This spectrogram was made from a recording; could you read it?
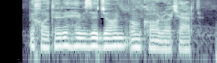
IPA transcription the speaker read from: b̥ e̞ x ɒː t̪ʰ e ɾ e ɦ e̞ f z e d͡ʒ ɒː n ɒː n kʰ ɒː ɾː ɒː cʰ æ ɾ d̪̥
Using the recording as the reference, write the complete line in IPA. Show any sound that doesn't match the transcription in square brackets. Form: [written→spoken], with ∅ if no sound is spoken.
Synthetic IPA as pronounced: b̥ e̞ x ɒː t̪ʰ e ɾ e ɦ e̞ f z e d͡ʒ ɒː n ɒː n kʰ ɒː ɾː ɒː cʰ æ ɾ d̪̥

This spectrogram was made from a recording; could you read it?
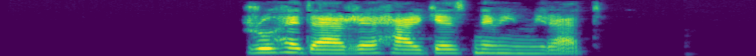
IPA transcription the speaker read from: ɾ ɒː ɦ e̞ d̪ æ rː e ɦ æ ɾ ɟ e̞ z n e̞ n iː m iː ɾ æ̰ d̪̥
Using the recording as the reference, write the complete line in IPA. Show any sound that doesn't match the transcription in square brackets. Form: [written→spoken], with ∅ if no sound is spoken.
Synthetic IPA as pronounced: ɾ [ɒː→uː] ɦ e̞ d̪ æ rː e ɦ æ ɾ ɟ e̞ z n e̞ [n→m] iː m iː ɾ æ̰ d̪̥

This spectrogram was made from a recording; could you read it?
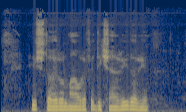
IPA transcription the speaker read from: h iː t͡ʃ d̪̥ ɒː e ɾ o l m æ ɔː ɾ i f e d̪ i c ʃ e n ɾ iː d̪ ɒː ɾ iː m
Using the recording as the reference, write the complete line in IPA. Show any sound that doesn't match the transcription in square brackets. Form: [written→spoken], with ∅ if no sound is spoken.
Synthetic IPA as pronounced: h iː t͡ʃ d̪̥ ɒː e ɾ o l m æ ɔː ɾ [i→e] f e d̪ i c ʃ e n ɾ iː d̪ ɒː ɾ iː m

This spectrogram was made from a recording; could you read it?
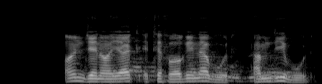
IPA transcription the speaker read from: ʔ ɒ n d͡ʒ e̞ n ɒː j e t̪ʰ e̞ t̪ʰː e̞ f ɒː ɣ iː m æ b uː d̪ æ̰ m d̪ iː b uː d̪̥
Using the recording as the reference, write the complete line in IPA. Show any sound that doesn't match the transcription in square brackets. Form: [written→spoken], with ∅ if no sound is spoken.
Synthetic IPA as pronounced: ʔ ɒ n d͡ʒ e̞ n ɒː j [e→æ] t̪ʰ e̞ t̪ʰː e̞ f ɒː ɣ iː [m→n] æ b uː d̪ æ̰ m d̪ iː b uː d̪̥

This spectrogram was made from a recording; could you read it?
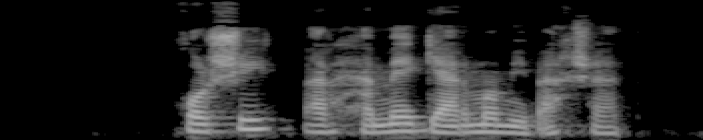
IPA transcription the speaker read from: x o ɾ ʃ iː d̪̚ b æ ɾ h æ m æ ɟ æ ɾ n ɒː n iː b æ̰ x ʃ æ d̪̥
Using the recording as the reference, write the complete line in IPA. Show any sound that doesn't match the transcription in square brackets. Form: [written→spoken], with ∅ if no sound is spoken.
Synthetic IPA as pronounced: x o ɾ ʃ iː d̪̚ b æ ɾ h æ m [æ→e] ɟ æ ɾ [n→m] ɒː [n→m] iː b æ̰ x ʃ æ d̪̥

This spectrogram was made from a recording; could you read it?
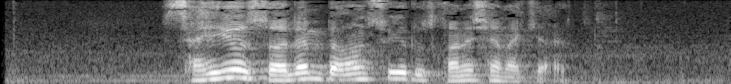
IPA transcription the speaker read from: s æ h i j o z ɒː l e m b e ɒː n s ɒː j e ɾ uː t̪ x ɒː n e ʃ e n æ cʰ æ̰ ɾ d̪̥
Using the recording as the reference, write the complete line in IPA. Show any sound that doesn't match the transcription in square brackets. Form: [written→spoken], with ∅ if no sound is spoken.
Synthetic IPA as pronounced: s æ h i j o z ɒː l e m b e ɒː n s [ɒː→uː] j e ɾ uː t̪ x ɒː n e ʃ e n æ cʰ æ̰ ɾ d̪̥

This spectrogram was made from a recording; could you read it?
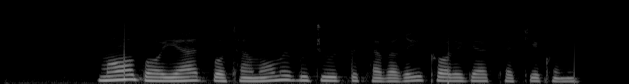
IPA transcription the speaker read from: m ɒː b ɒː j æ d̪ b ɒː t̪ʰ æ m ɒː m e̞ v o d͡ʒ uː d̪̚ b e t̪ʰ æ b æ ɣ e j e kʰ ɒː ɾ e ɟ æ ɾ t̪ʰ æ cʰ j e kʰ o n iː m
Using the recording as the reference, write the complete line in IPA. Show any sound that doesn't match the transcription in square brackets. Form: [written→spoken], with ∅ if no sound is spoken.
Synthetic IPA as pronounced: m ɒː b ɒː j æ d̪ b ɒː t̪ʰ æ m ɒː m e̞ v o d͡ʒ uː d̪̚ b e t̪ʰ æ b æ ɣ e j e kʰ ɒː ɾ e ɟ æ ɾ t̪ʰ æ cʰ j e kʰ o n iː m

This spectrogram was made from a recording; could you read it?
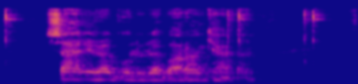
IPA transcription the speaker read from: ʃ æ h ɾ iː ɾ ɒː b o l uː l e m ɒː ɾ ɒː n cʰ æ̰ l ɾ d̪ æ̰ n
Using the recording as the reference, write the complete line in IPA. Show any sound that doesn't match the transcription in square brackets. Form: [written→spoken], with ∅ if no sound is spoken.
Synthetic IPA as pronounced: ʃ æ h ɾ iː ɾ ɒː [b→ɡ] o l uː [l→ɾ] e [m→b] ɒː ɾ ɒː n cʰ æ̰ [l→∅] ɾ d̪ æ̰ n

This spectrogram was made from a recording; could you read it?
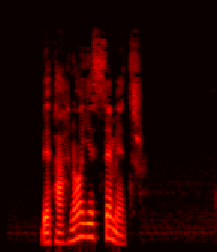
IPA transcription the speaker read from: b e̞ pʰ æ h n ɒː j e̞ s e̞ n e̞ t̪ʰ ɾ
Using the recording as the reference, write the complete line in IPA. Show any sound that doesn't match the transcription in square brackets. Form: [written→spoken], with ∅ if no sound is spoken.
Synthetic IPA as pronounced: b e̞ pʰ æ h n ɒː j e̞ s e̞ [n→m] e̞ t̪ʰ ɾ

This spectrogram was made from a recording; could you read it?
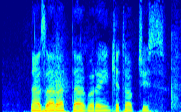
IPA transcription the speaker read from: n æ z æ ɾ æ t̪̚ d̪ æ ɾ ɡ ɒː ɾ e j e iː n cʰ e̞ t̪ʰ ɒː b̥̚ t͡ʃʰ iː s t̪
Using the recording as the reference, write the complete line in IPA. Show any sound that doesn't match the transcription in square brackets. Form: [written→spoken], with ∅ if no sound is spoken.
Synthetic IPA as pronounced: n æ z æ ɾ æ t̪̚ d̪ æ ɾ [ɡ→b] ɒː ɾ e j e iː n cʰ e̞ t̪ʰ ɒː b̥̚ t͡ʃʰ iː s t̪

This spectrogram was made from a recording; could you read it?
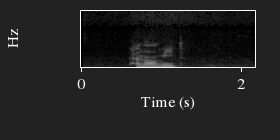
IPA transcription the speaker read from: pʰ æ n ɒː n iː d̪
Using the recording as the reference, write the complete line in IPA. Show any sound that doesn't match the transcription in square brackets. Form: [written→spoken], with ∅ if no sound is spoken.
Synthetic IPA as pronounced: pʰ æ n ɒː [n→m] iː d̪

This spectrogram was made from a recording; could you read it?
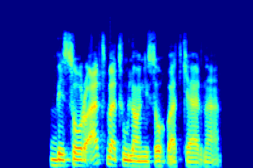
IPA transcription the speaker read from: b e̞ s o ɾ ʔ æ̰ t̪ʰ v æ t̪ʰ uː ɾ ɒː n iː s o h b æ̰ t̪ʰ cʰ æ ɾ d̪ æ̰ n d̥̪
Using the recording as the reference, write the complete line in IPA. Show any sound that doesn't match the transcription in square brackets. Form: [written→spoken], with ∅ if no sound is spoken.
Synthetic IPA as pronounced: b e̞ s o ɾ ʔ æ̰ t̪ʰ v æ t̪ʰ uː [ɾ→l] ɒː n iː s o h b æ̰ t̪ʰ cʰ æ ɾ d̪ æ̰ n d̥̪

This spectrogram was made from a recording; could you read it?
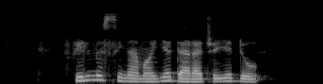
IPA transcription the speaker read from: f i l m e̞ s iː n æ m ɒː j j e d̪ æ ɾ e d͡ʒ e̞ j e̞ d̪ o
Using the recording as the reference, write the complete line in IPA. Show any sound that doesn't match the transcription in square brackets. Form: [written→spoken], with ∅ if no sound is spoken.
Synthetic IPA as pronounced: f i l m e̞ s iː n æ m ɒː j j e d̪ æ ɾ [e→æ] d͡ʒ e̞ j e̞ d̪ o

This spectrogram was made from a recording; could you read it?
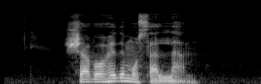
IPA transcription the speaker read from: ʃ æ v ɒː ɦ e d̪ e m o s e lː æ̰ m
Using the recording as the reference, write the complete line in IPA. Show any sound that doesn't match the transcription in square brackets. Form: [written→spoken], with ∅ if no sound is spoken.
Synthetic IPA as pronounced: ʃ æ v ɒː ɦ e d̪ e m o s [e→æ] lː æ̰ m

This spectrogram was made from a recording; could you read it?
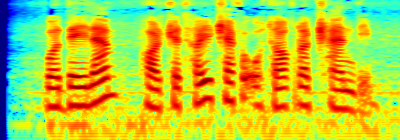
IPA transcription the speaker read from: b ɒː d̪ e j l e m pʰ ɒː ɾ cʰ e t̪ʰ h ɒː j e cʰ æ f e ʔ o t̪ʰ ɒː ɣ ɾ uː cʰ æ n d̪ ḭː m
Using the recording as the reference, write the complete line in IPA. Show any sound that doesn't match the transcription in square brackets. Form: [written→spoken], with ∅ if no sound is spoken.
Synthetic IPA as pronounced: b ɒː d̪ e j l [e→æ] m pʰ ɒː ɾ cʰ e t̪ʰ h ɒː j e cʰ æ f e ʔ o t̪ʰ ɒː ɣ ɾ [uː→ɒː] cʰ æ n d̪ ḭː m

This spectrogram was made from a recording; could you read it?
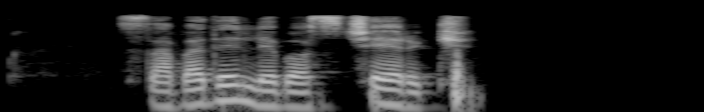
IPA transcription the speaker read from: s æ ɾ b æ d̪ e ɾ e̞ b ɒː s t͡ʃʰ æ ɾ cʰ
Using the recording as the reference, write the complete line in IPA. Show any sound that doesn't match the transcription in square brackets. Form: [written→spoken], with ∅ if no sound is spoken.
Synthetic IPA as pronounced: s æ [ɾ→∅] b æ d̪ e [ɾ→l] e̞ b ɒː s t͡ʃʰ [æ→e] ɾ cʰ

